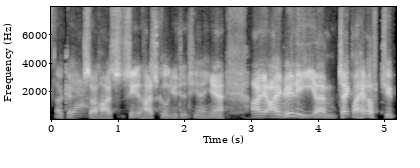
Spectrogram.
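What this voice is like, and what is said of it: Southern African British English accent. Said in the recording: “as you can hear from my accent, I haven't been in Canada all my life. I lived in Africa most of my life ... British English as spoken in Southern Africa”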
